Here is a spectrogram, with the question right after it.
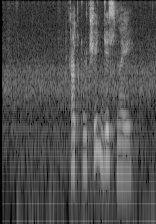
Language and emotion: Russian, neutral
